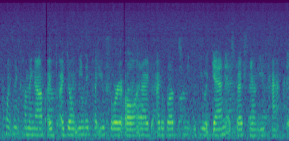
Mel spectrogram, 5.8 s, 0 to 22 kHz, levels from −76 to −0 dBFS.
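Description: Speech runs throughout with an echo with no canceller. Each phrase is trailed about a fifth of a second later by a thinner copy about 12 dB down. That is the far end's loudspeaker feeding its microphone back across the network. A distinct delayed repeat like this points to echo rather than room reverberation, which would smear into a continuous decaying tail. Two short concealed packet losses occur, at 0.91 to 0.95 s and 2.47 to 2.51 s. Each time, about 20 ms of audio failed to arrive, and the decoder extended the preceding sound and blended back, leaving a brief smear or wobble. Unlike a hard dropout, the gap is filled rather than silent, and unlike clipping, there is no harsh distortion.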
